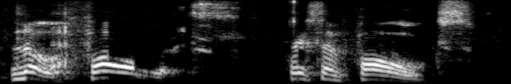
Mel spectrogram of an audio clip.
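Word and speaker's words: Falk: That's how you pronounce his name, Christian Folks? Did you say false? No, Folks.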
